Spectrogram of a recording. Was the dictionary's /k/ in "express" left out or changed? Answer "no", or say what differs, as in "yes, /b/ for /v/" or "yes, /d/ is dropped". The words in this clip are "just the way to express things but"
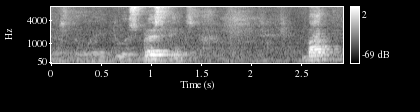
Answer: yes, /k/ is dropped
